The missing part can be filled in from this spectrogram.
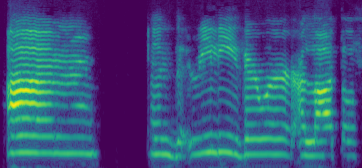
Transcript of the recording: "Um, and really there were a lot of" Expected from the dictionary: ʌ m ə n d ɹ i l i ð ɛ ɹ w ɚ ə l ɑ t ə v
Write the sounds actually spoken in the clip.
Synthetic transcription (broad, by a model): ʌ m ə n d ɹ i l i ð ɛ ɹ w ɚ ə l ɑ t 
